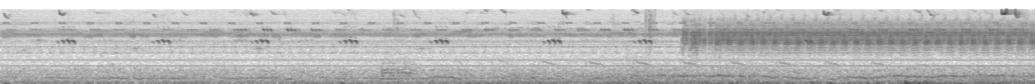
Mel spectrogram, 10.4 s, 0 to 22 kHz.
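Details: Crickets calling at 03:44 on 12/04/21 by Gowrie dam, Djuma Game Reserve, South Africa: spaced high pulsed chirps, then a dense shrill buzzing chorus swells in after seven seconds, with low murmuring noise beneath.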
